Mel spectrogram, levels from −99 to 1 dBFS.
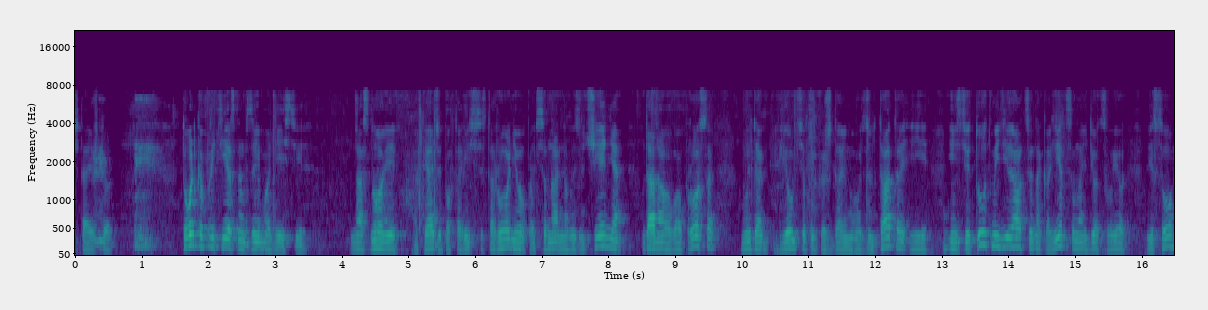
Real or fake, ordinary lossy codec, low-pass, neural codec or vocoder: fake; none; 7.2 kHz; codec, 16 kHz in and 24 kHz out, 2.2 kbps, FireRedTTS-2 codec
